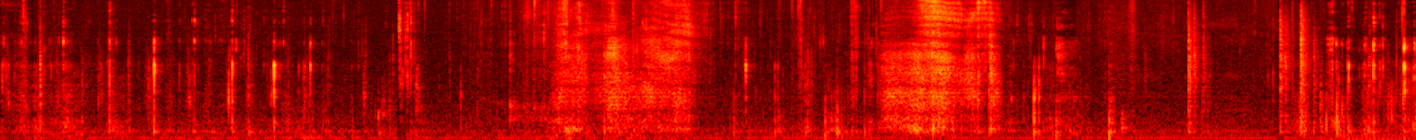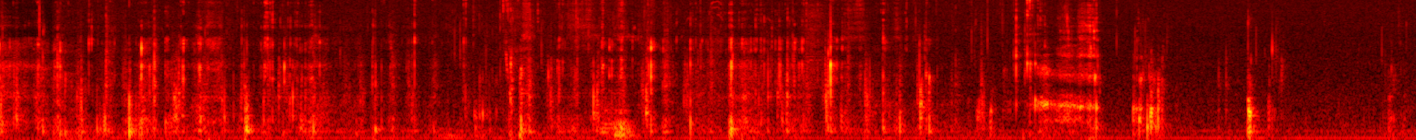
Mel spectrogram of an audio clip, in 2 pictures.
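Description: Close-up chewing and crunching of a white-chocolate-coated choux profiterole topped with sliced almonds and chocolate chips, with many small mouth clicks and louder stretches of chewing about six and nine seconds in.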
